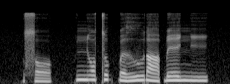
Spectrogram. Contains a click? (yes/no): no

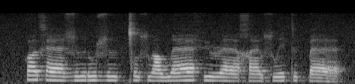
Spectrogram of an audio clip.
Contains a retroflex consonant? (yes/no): yes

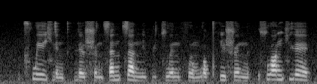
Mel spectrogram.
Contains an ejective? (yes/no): no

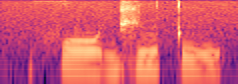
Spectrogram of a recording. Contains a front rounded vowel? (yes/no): no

